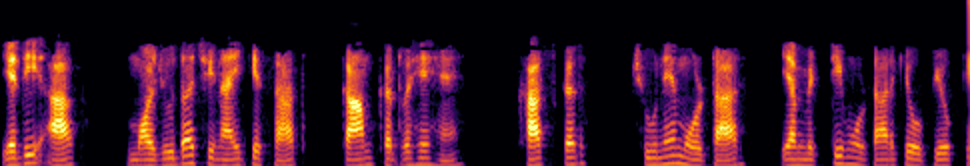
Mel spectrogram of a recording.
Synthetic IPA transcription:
jɐd̪iʔaːp | mɔːd͡ʒuːd̪at͡ʃɪnaːikesaːt̪ʰ | kaːmkɐɾːɐɦeɦɛ̃ | xʰaːskəɾ | t͡ʃuːnemoːʈaːɾ | jamɪʈːimoːʈaːɾkeʊpjoːɡ̚t̪e

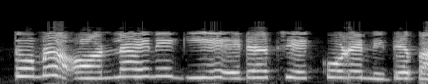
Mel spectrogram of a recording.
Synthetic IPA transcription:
t̪omɾaʔɔnlajneɡijeeʈat͡ɕekːoɾenit̪epa

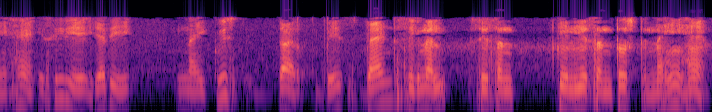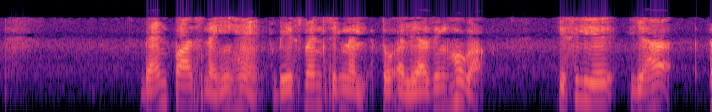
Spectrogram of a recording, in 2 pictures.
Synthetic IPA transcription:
ɦɛ̃ʔɪsliejɐd̪i | naːɪkwɪsʈd̪ɐɾbeːsbɛ̃ːɳɖsɪɡnəl | sesɐ̃n | keliesɐ̃nt̪ʊʃʈnɐɦĩɦɛ̃ː | bɛ̃ːɖ̚paːsnɐɦĩɦɛ̃ːbeːsbɛ̃ːɳɖsɪɡnəlt̪oʔɐljaːzɪ̃ŋɡɦoːɡa̰ː | ɪsliejɐɦ | t̪

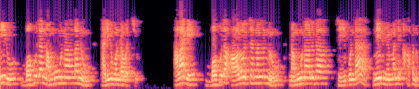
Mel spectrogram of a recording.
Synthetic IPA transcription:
miːɾubɐɦulɐnɐmuːnaːlɐnukɐliɡiuɳɖɐʋɐt͡ʃːu | ɐ̰laːɡe̞ːbɐɦulɐʔaːlɔːt͡ʃɐnɐlɐnunɐmuːnaːluɡaːt͡ʃeːjɐkuɳɖaːne̞ːnumimːɐlːiʔaːpɐnu

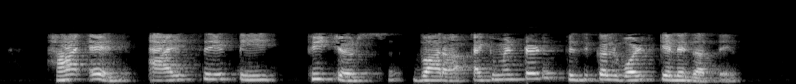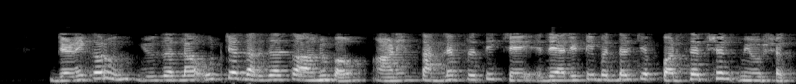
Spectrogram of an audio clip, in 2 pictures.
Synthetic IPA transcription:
haeɖajsiʈi | fit͡ɕəɾsd̪ʋaɾaæɡjumeɳʈeɽfid͡zikəlʋəɾɖkeled͡zat̪ḛ | d͡ʑeɽ̃ekəɾuːnjud͡zəɾlaʔutːɕəd̪ʱəɾd͡zat͡saənubʱəʋaɽ̃it͡sãŋɡljapɾət̪it͡ɕeɾialiʈibəd̪ːəlt͡sepəɾsepɕənmiɭuɕək̚t̪o

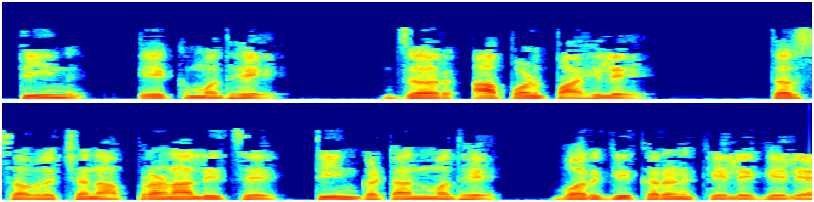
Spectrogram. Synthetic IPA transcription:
t̪iːn | ekməd̪ʱːje | d͡zəɾapəɳpaɦile | t̪əɾsə̃w̃ɾət͡ɕənapɾəɽ̃alit͡set̪iːnɡʱəʈamːəd̪ʱːje | ʋəɾɡikəɾəɳkeleɡelja

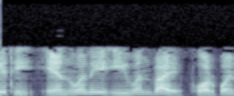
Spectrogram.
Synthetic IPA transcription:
et̪ʰiɛ̃nʋəneʔiʋənbajpʰɔɾpɔĩn

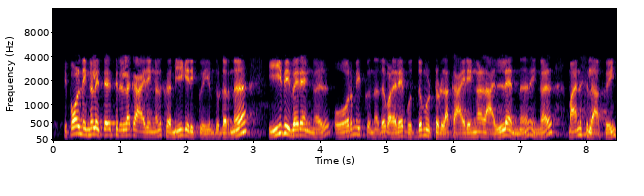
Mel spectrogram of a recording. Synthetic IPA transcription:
ipːo̞ːɭniŋːɐɭit̪ːɐɾɐt̪ːilulːɐkaːɾjɐŋːɐɭkrɐmiːɣɐɾikʲːuɣɐjumt̪uɽɐrnːɨ | iːʋiʋɐɾɐŋːɐɭo̞ːrmikʲːunːɐðɨʋɐɭɐɾe̞bud̪ʱːumuʈːuɭːɐkaːɾjɐŋːɐɭɐ̰lːe̞nːɨniŋːɐɭmɐnɐsːilaːkːuɣɐju

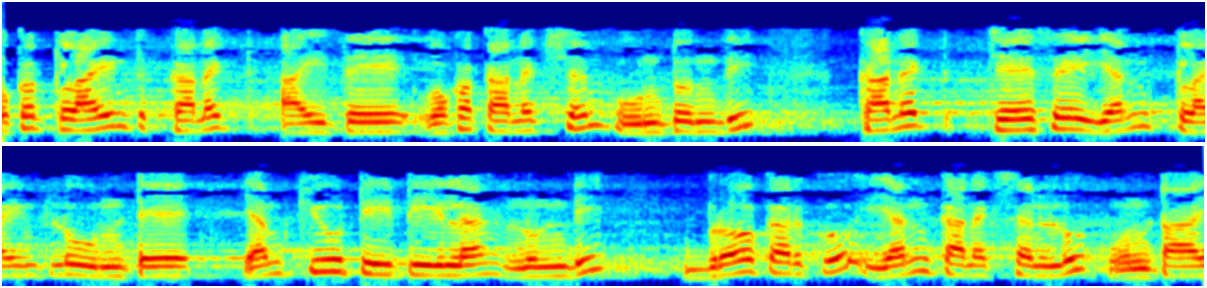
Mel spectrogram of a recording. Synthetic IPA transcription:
ɔkɐklɐjɐɳʈkɐnek̚ʈɐjit̪e̞ːɔkɐkɐnekʂɐnuɳʈund̪i | kɐnek̚ʈt͡ʃeːse̞ːenklɐjɐɳʈluːɳʈe̞ː | emkjuːʈiːʈiːlɐnuɳɖi | bɾoːkɐɾkuenkɐnekʂɐnluːɳʈaːj

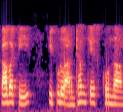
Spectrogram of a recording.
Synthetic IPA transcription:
kaːbɐʈːiː | pːuɽuɐɾt̪ʰɐmt͡ʃe̞ːsu̥kund̪aːm

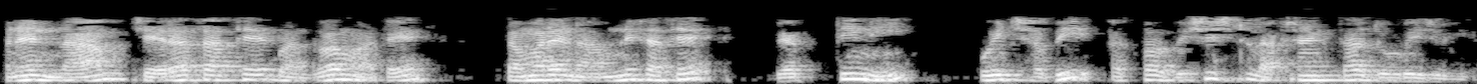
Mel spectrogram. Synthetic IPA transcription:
ənenamt͡ʃɛɦɾasat̪ʰebãnd̪ʱʋamaʈe | t̪əmaɾenamnisat̪ʰe | ʋjək̚t̪ini | koit͡ʃʰəbiət̪ʰʋaʋɪʃɪʃʈlakʃəɽ̃ɪk̚t̪ad͡ʒoɽid͡ʒoiḛ

